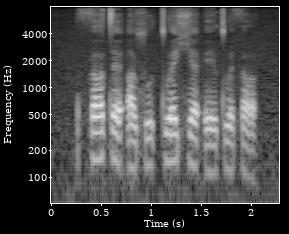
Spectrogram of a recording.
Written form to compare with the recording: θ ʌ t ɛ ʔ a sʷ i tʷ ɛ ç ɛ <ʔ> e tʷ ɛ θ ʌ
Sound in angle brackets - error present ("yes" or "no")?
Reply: no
